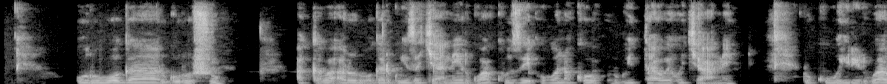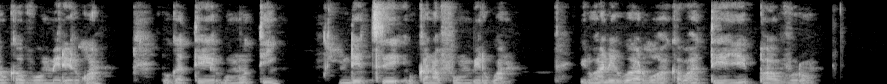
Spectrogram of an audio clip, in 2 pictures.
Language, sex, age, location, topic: Kinyarwanda, female, 25-35, Kigali, agriculture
